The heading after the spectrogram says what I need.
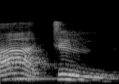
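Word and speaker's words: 纸: ที่ 1 นะ คะ คำ ที่ 1 อ่าน ว่า จื่อ นะ คะ จื่อ ที่ แปล ว่า กระดาษ นะ คะ ให้ นัก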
